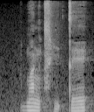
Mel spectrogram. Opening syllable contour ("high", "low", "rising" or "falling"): falling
